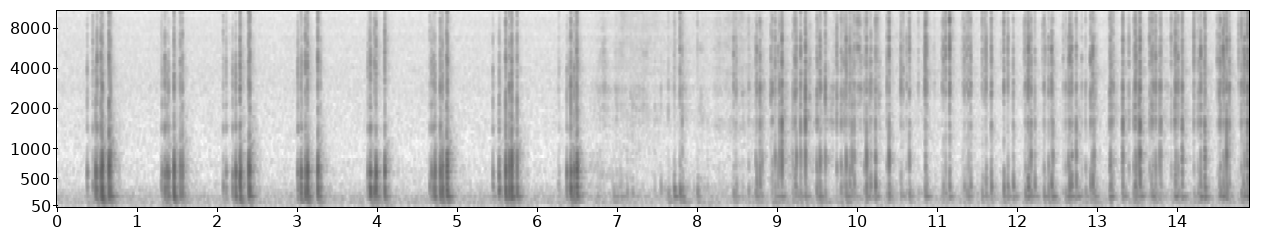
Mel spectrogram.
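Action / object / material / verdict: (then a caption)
scrape / cardboard box / cardboard / none. Fingernails tap and scratch the back of a white cardboard iPhone X phone box, giving eight separate dry, bright scrapes at a steady pace. The box is then held while its edges are scratched in a quicker, denser run of short, crisp scratches that fills the rest of the clip.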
